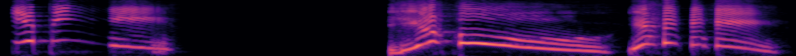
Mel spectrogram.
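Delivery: very high squeaky cartoon cheers; silly cheer. Streamer doing a cute creature cheer for chat. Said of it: "I sound like a Spore character".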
